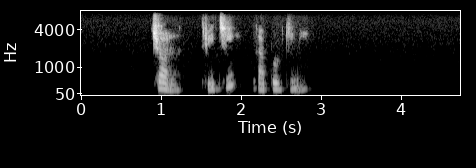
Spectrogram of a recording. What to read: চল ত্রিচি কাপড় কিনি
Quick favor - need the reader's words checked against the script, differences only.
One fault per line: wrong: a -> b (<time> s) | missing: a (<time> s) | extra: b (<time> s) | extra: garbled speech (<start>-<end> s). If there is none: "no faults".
no faults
